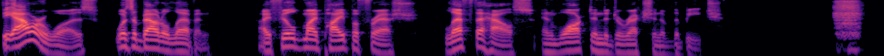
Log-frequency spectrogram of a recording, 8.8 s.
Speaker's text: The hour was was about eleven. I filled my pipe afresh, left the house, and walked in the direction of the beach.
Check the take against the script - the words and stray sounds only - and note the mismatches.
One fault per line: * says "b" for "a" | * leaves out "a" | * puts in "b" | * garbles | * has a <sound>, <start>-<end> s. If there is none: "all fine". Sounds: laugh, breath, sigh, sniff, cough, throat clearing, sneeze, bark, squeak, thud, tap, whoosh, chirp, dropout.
* has a sniff, 8.3-8.7 s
